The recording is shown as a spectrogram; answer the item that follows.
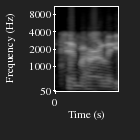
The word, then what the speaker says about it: Tim Hurley: Yeah, I know Hurley, he has a lot of extra letters, silent vowels in there. So Tim Hurley is how it's pronounced.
